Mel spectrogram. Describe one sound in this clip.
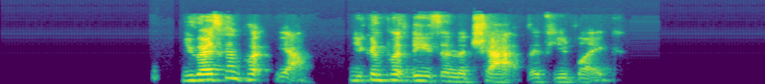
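A young woman speaks calmly over an online call.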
